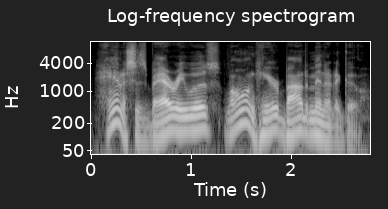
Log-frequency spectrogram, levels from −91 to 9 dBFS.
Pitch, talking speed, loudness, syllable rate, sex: 125 Hz, 195 wpm, -17 LUFS, 6.5 syllables/s, male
